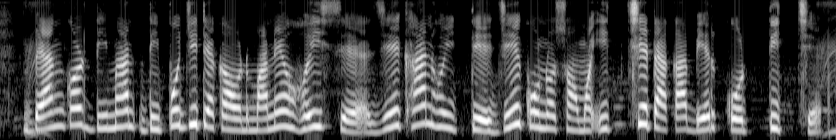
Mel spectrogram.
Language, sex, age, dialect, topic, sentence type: Bengali, female, 18-24, Western, banking, statement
